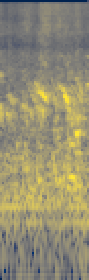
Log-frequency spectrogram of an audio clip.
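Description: Chickens cluck on a poultry farm that keeps white hens, golden hens, colour birds, layers and native hens and roosters, a dense, steady chorus of overlapping clucks close by with no voices.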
